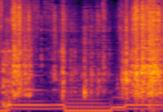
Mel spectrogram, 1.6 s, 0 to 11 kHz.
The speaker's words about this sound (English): Two dice for the reaction. An 11 is amazing.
